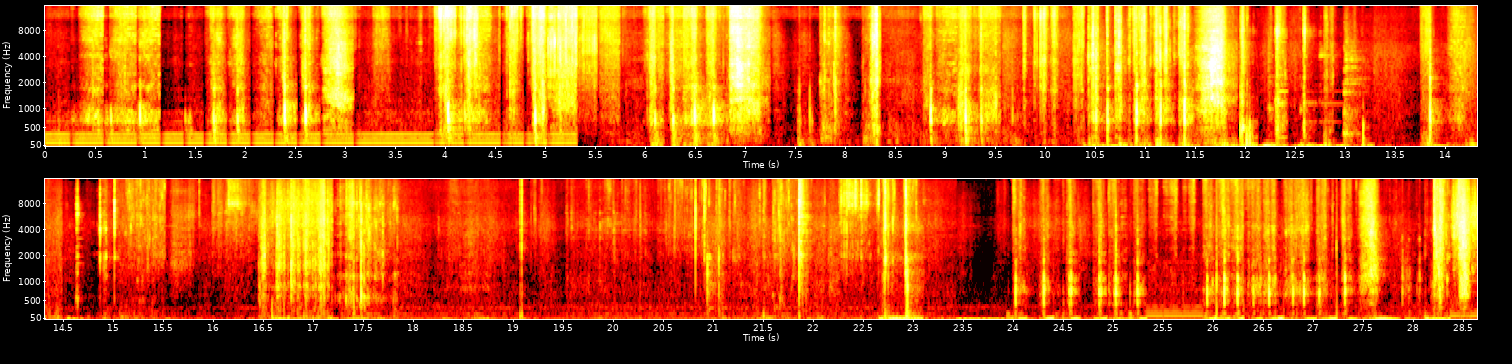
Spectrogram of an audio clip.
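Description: Kitchen knife cutting produce on a wooden cutting board: a string of sharp knife strikes and slicing sounds, irregular and in clusters. A steady low hum runs under the first five seconds.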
